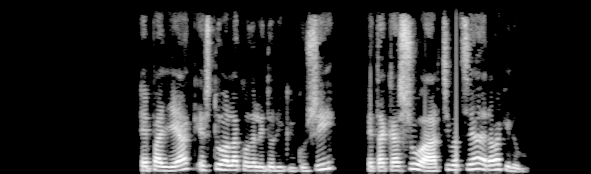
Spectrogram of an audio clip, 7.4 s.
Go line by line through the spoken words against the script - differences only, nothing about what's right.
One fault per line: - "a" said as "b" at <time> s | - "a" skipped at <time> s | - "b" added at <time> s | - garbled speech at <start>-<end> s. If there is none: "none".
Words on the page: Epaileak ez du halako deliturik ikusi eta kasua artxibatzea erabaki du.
none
